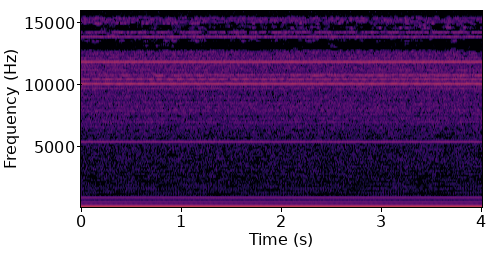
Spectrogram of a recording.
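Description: A steady low electrical hum, one unchanging buzzy tone with no other sound.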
